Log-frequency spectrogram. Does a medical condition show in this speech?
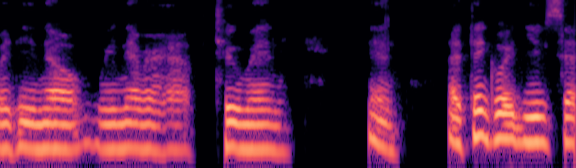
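Yes: young onset Parkinson's disease.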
